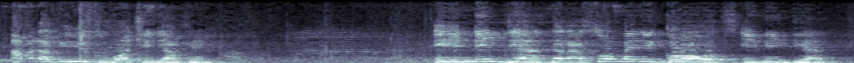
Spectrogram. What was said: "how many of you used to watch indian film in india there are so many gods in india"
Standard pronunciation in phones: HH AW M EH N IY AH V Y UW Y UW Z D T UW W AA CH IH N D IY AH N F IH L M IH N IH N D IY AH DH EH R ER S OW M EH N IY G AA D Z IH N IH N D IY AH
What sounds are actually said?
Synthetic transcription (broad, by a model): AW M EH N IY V Y UW Y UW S T UW W AA CH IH N D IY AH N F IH M IH N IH N D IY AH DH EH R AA S OW M EH N IY G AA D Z IH N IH N D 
